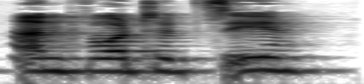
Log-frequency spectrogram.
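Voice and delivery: ordinary delivery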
